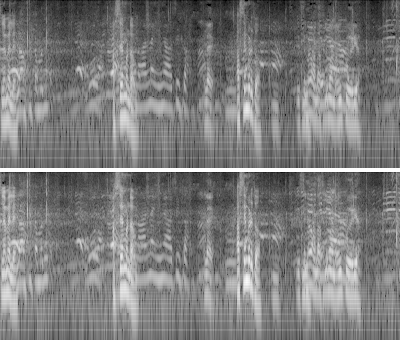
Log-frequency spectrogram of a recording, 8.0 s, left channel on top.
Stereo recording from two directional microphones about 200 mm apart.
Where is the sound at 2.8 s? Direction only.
45° right (ahead or behind).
